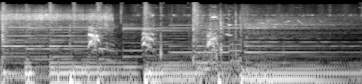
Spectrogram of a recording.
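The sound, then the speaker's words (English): A West Highland Terrier yaps several times in quick, uneven bursts, mixed with whiny whimpers, fairly loud over a steady tonal background hum. “It's a fucking West Highland Terrier.”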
